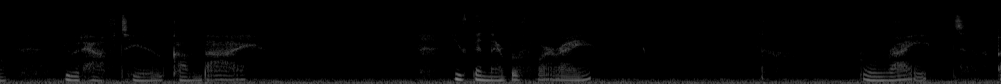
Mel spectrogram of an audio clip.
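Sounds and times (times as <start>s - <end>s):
woman speaking softly: 0.0s - 2.7s, 4.5s - 6.0s, 8.6s - 10.0s
faint low room hum: 0.0s - 10.0s.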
